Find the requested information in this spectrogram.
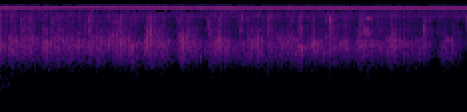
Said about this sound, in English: Clap your hands to the Lord once again.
